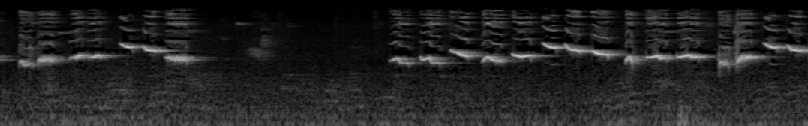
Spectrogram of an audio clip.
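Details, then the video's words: Rufous-bellied thrush singing its 'Santa Fé' song: clear, fluty whistled phrases of slurred notes rising and falling in quick succession, with a brief silent pause midway. "CANTO SANTA FÉ DA SABIÁ DA MATA"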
